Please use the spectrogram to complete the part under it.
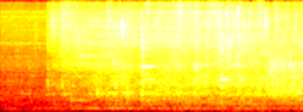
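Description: A kilo of chicken dropped into a pan of frying onions for aloo chicken curry, a sudden burst of loud sizzling that then holds steady with stirring scrapes underneath.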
